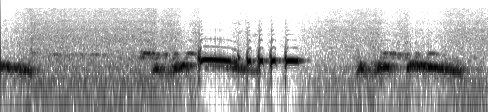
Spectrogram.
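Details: Local zebra dove lure to make rivals sing: low murmured coos rise into a loud sustained note with rapid clipped beats, followed by more soft coos and a faint higher tone.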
